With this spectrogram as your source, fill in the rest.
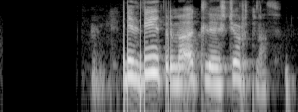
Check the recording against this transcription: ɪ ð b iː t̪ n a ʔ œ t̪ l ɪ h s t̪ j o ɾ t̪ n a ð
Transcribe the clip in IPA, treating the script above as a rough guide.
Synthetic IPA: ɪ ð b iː t̪ m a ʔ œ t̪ l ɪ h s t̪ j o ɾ t̪ n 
